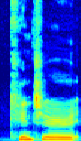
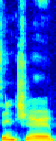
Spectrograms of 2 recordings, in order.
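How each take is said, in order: First: The word begins with a hard K sound. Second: The word begins with a soft S sound. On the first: The speaker calls it wrong. "I said kincher and that's not correct" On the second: The speaker calls it right. "It's pronounced cincher"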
